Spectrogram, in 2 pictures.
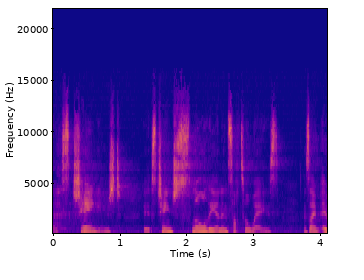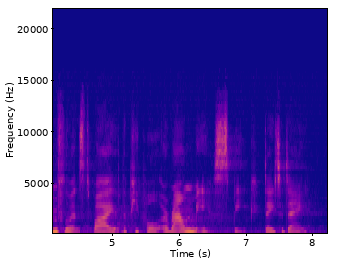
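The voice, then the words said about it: Mild Scottish accent. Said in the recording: “I grew up in Scotland, and so I have a Scottish accent, although it's not as strong as it once was because I've lived in London for such a long time”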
